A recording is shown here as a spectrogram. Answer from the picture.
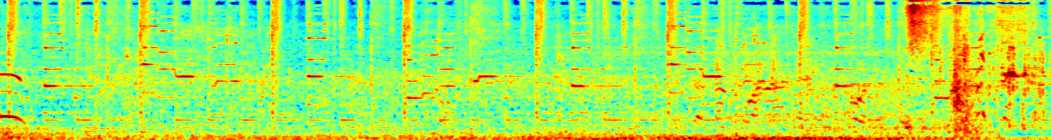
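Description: A dark ride's spooky soundtrack of music and effects plays over the steady low rumble of the ride car running along its track, with a short hiss near the end.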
